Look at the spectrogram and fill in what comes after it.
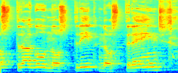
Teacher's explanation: it's more of a shr sound than anything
